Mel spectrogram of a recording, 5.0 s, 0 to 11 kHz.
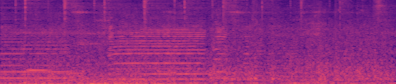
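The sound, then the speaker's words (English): A New York City subway L train, bound for 8th Avenue, runs with a steady, dense rumble, overlaid by sustained tonal whines and hums that shift in pitch partway through, loud throughout. “The subway plays a key role in Low Boy, John Ray's third novel for Farrar-Straus and Giroux.”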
